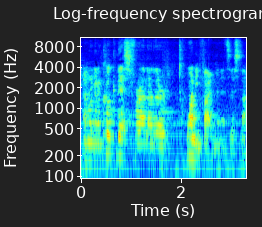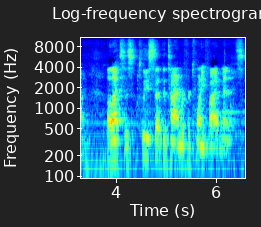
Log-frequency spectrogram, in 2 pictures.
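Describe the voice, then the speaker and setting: A man with a fairly high pitch speaks with lively intonation and big swings in loudness. Noticeable background noise and audible room echo surround him. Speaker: theatre marketing staff hosting cooking segment. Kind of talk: cooking tutorial with promotional plugs. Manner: fast.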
